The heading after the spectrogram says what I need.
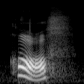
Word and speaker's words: cough: Well, in the word cough, the combination GH stands for fur.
